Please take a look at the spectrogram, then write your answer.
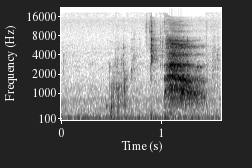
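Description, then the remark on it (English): A quiet sip of goat kefir: soft mouth sounds, then a short wet slurp lasting about half a second, with no talking. “I'm just taking a sip of goat kefir.”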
